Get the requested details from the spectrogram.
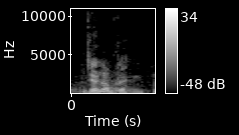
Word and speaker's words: Dzień dobry: Dzień dobry. Das ist sogar sehr gut ausgesprochen.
